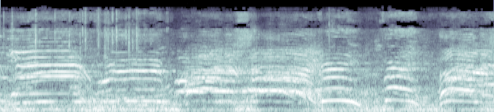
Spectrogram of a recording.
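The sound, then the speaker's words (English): A crowd in London cheers and shouts together, loud and steady, with rising and falling chant-like voices over a constant roar of many people throughout, as a man climbs Big Ben barefoot holding up a Palestinian flag. “Crowds cheered a man who climbed Big Ben barefoot holding up a Palestinian flag.”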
